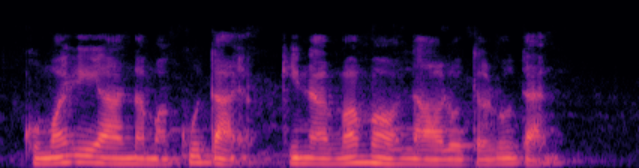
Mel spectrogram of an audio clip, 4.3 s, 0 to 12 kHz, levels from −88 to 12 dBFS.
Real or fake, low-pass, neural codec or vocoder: fake; 7.2 kHz; codec, 16 kHz, 4 kbps, X-Codec, HuBERT features, trained on general audio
